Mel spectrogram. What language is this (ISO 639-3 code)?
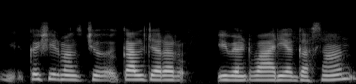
kas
